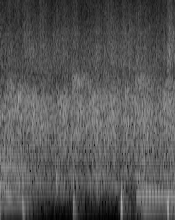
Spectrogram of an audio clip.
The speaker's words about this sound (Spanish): Junte sus palmas, dele fuerte el aplauso a Dios. Aleluya.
